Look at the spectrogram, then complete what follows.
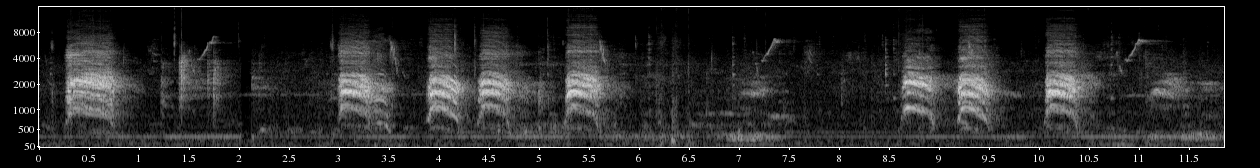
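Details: Crows cawing as they attack food, short harsh caws in paired and triple bursts separated by pauses, with higher thin calls in between and a steady hum beneath.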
